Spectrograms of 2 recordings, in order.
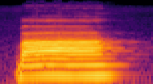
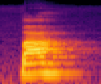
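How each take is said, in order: First: The pitch stays high and level. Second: The syllable is short and light. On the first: It means the number eight. "for the first tone" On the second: It marks a suggestion at sentence end. "there's also a neutral tone"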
